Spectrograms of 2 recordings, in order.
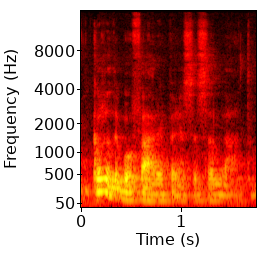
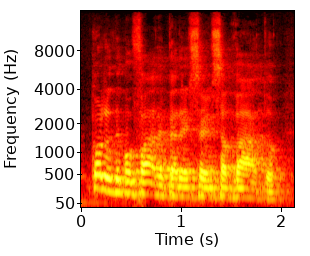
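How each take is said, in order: First: Softer, searching question from the heart; the question rising in an onlooker's heart, softly; inward question. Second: Said in the usual way. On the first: Shown as a demonstration. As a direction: ask it quietly to yourself. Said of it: "la domanda che deve venire nel cuore". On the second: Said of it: "la domanda che deve venire".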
